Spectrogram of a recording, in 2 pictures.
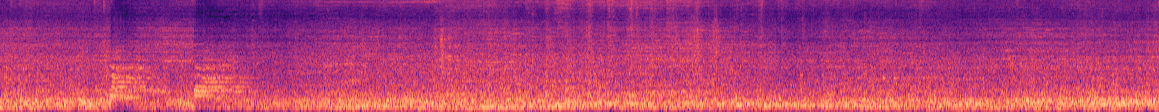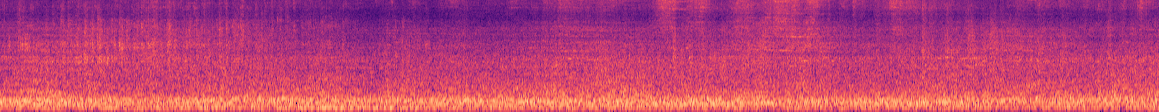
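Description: Empty double-stack intermodal well cars rolling past at speed, with a steady rumble and rattle of wheels on rail. About two seconds in, two short train-horn blasts sound.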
